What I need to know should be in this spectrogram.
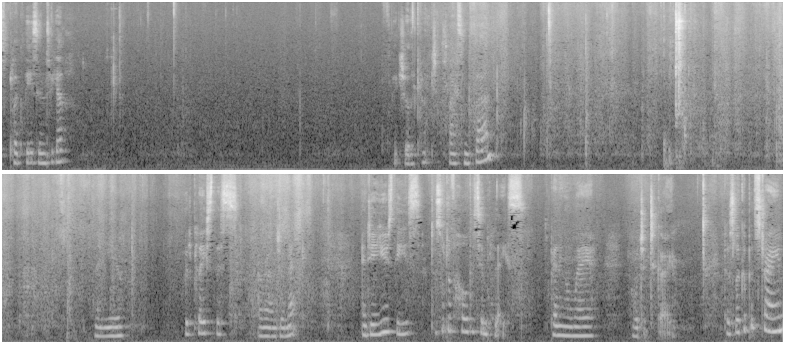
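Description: Leather rustles and creaks in hands.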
